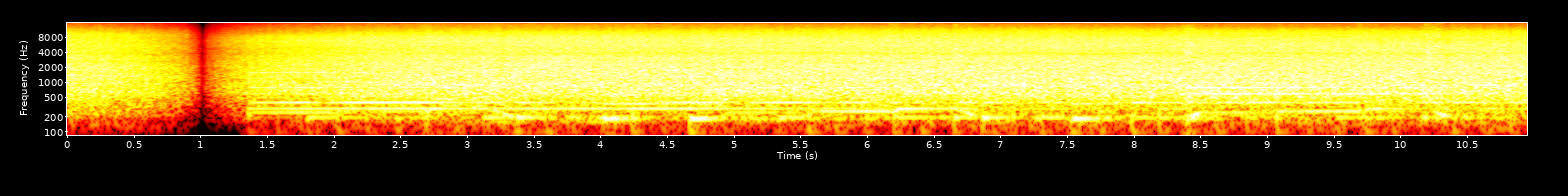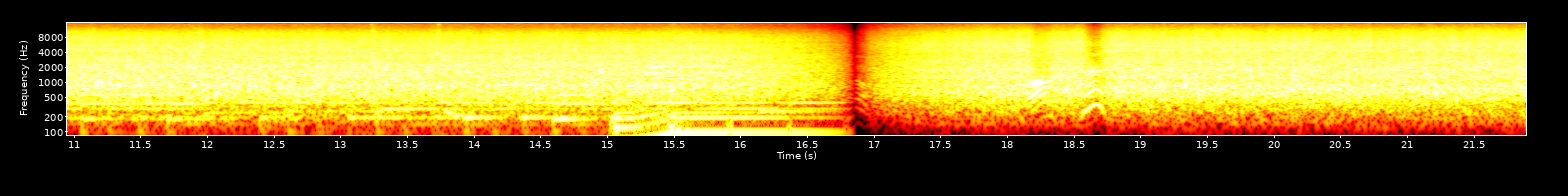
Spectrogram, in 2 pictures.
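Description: A trout stream at a fishing spot on opening day, its water rushing loud and steady as a close, dense roar that runs unbroken apart from two brief cuts.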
